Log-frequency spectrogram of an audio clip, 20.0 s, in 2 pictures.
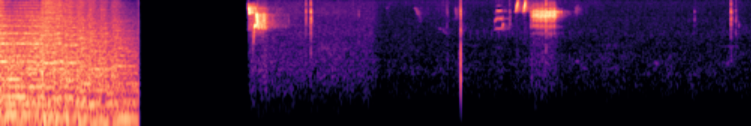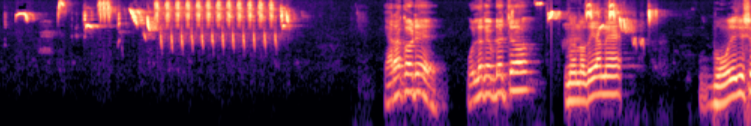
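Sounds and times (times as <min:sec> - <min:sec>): bird trilling: 0:03.3 - 0:03.9, 0:06.6 - 0:07.6, 0:10.0 - 0:14.2, 0:17.1 - 0:19.0
birds chirping: 0:03.3 - 0:04.2, 0:05.4 - 0:08.0, 0:08.6 - 0:15.6, 0:16.3 - 0:20.0.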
